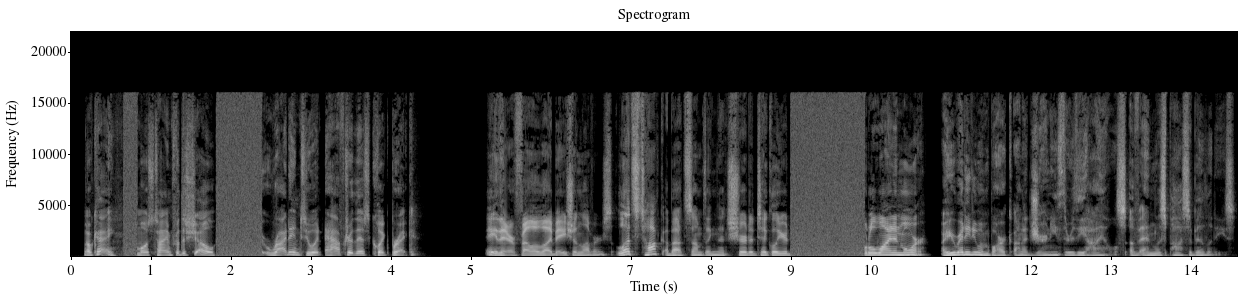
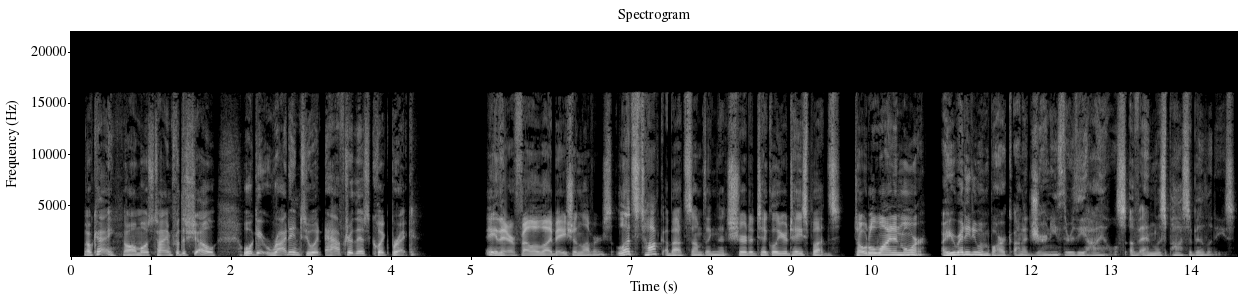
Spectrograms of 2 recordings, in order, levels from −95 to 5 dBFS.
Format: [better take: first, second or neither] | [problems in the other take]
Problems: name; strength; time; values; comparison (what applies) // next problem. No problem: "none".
second | audio cutting out; filled with static; at 0.5 s, at 2 s for 0.5 s and at 9 s for 1 s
